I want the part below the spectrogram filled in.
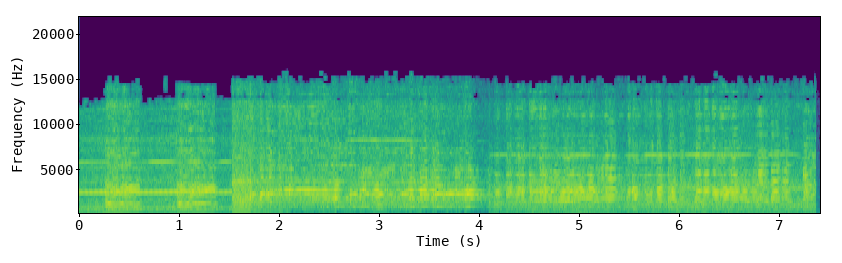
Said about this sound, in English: So I'm going to use the Dremel to clean up some of these more maldeformed spots.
